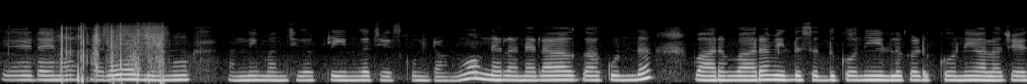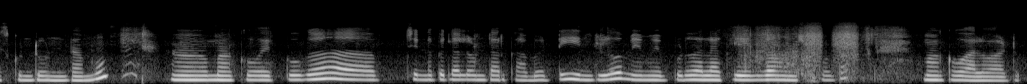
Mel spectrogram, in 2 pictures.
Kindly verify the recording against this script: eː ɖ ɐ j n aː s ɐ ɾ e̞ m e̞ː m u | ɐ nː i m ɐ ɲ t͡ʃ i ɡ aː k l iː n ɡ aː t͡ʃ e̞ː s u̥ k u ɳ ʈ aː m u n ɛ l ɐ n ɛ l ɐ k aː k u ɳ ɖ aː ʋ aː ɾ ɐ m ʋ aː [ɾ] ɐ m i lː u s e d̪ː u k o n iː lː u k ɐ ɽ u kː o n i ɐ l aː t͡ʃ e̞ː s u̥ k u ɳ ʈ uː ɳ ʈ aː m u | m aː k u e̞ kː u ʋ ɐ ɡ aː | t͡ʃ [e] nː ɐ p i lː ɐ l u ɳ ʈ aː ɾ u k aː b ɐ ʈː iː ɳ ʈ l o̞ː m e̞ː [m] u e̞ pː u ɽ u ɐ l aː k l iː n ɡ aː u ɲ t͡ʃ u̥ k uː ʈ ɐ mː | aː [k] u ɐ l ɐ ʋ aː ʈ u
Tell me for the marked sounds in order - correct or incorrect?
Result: correct, incorrect: i, correct, correct

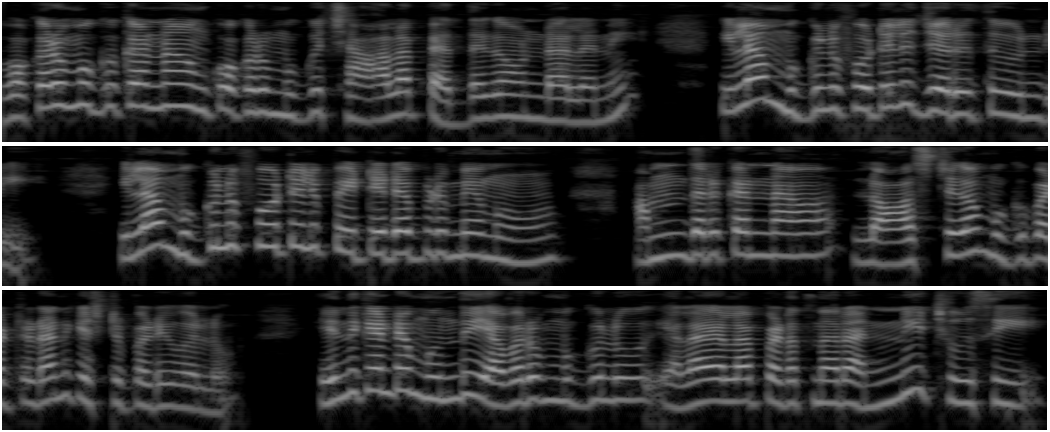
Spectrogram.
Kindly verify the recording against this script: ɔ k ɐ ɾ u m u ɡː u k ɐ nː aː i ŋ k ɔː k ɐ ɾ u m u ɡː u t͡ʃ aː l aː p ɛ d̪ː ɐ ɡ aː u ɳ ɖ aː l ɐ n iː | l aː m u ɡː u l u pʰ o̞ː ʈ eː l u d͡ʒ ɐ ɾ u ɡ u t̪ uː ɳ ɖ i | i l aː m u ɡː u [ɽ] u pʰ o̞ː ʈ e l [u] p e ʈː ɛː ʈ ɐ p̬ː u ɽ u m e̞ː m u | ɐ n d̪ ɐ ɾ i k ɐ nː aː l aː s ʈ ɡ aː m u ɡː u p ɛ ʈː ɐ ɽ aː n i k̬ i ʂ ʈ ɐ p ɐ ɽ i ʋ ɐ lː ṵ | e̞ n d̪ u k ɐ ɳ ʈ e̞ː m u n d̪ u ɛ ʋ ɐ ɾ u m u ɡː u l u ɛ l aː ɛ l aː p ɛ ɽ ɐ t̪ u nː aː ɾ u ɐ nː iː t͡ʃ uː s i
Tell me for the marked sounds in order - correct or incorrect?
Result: incorrect: l, correct

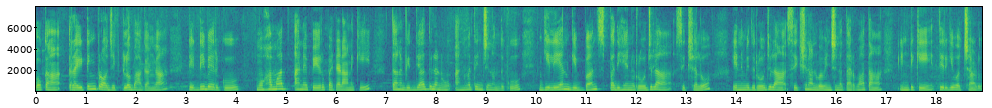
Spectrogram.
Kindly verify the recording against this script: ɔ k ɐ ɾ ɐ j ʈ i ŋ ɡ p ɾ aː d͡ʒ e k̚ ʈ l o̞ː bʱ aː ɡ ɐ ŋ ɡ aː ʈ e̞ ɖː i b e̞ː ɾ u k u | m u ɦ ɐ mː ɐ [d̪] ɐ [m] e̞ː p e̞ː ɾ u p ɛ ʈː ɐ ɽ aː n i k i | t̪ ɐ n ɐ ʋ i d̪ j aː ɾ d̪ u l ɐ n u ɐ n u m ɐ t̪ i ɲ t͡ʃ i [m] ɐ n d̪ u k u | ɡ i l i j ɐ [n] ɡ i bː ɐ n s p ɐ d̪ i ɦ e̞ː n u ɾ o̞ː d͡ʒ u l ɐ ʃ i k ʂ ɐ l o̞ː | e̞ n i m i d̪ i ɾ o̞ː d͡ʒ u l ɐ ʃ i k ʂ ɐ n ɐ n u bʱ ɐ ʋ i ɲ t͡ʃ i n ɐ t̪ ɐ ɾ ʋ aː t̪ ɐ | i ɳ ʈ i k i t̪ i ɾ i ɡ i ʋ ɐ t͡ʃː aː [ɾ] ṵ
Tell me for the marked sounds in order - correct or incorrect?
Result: correct, incorrect: n, incorrect: n, correct, incorrect: ɽ

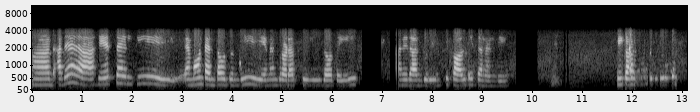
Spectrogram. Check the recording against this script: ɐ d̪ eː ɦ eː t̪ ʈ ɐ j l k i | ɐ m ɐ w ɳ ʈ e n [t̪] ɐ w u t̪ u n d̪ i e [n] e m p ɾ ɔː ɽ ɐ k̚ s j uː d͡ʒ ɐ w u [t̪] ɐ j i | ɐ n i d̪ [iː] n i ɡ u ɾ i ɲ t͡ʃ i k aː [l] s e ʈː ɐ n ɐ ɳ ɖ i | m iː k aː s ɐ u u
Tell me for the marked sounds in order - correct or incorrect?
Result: correct, incorrect: m, correct, incorrect: aː, correct

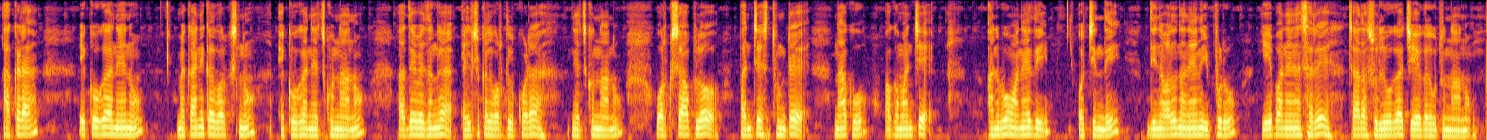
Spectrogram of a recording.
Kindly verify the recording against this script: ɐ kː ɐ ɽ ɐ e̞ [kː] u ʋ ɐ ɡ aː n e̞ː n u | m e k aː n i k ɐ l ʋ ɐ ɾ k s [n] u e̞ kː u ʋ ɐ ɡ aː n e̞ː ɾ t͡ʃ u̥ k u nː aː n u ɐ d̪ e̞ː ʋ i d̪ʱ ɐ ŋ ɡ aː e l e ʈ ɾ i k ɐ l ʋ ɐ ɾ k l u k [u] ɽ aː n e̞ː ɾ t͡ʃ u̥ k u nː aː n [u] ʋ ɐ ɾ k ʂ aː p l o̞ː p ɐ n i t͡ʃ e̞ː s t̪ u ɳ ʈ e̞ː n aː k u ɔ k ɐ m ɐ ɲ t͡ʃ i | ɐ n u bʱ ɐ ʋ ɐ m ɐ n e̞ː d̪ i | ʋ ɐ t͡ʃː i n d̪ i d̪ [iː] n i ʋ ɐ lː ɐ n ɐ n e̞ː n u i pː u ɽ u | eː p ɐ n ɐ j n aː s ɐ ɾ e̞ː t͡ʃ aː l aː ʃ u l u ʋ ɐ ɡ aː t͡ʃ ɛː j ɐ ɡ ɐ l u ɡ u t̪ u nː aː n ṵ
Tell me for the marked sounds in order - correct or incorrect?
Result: correct, correct, incorrect: uː, correct, correct

